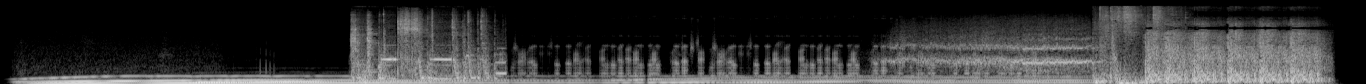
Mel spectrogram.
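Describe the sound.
Gunfire aimed at a computer: a low, droning machine tone with mechanical whirring and chattering, broken by two loud, noisy bursts of shots, the second running nearly to the end.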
